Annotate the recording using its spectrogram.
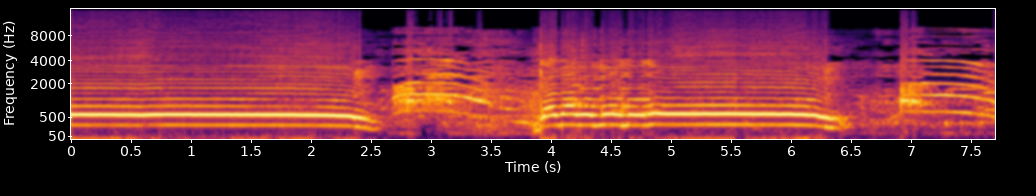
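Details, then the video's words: Domestic cat giving two long, loud, drawn-out meows, each held steady for about two to three seconds before sliding downward at the end, followed by the start of a third. "Funny Cats and Kittens Meowing"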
